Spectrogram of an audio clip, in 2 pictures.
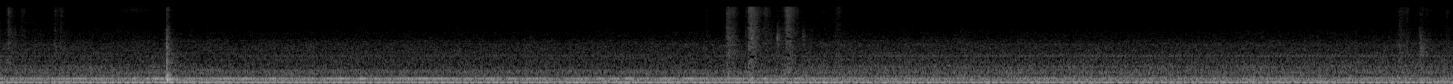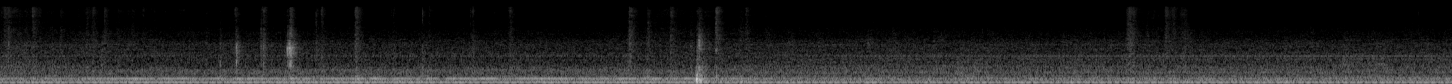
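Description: Steady low machinery drone, a deep hum with a higher tone above it, broken by a few sharp knocks, the loudest about two-thirds of the way through.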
